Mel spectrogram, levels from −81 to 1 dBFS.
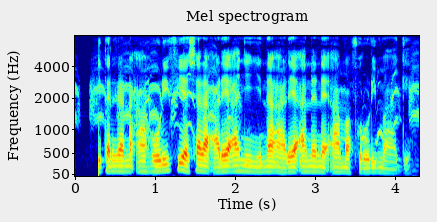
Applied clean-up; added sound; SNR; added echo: none; Animal; 17 dB; none.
